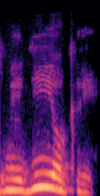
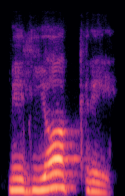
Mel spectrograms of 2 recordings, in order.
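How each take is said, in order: First: "medíocre" stressed me-DÍ-o-cre; Portuguese stress on DÍ. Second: "mediocre" stressed me-DIO-cre; Spanish stress on O. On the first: Teacher contrasting Portuguese, stressed on DÍ. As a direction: hit DÍ in "medíocre". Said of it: "em português". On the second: Teacher showing Spanish word, stressed on O. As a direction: punch the O in "mediocre". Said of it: "em espanhol". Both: Shown as a demonstration.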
